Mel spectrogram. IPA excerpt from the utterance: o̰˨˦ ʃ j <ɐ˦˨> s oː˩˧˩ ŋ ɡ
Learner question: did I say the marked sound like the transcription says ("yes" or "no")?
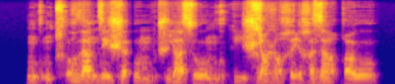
no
